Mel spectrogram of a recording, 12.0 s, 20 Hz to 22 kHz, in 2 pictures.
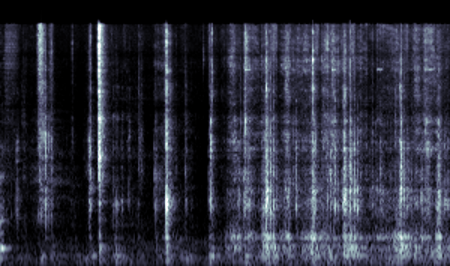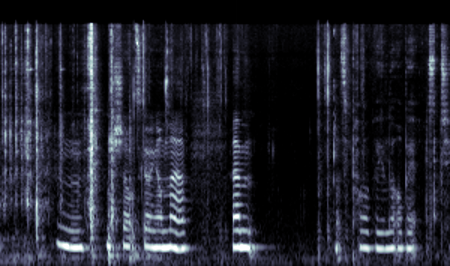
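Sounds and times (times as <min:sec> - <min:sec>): pencil sharpener crank grinding: 0:02.8 - 0:08.3.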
